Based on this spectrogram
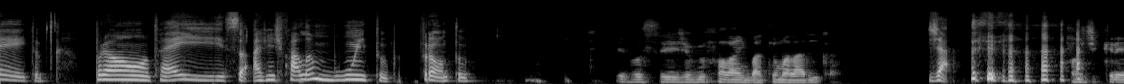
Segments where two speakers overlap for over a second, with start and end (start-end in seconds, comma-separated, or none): none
